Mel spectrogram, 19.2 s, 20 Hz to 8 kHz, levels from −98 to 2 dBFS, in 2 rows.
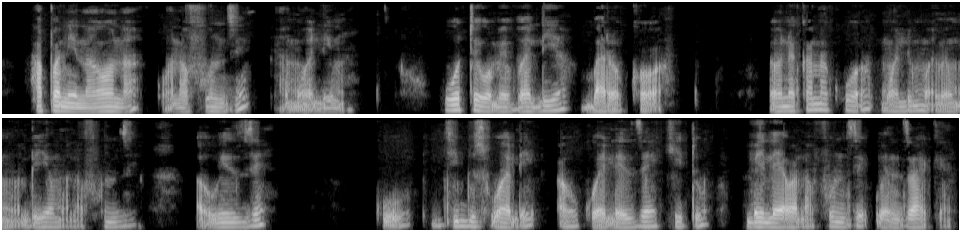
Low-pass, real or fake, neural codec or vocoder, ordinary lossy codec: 7.2 kHz; real; none; AAC, 32 kbps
